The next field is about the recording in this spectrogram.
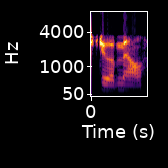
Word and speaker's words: Duhamel: But the reason to see it, if you want to go, is to see Josh Duhamel, who just hits it every moment in the movie. – Pronounce his name again for me. – Duhamel. – Duhamel. – Duhamel, yeah.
